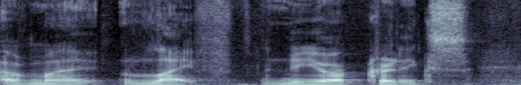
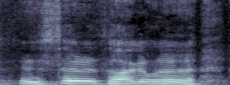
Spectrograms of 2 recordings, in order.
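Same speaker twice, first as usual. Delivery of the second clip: weak voice; 8 semitones higher than usual. Shown as a demonstration. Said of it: "talk like this".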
